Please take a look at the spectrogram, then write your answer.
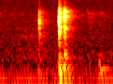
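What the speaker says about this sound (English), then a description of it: "by typing localhost" Quiet typing on a computer keyboard: a few soft key clicks, one lighter and one firmer pair of taps, in a hushed room.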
